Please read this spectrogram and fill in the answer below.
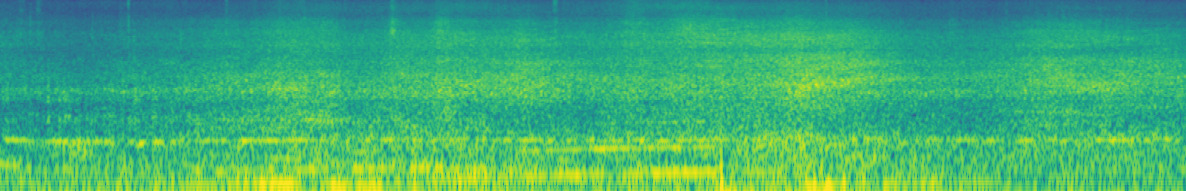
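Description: City street traffic: cars passing one after another, their tyre and engine noise swelling and fading, over a steady low engine hum. A short knock about nine seconds in.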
